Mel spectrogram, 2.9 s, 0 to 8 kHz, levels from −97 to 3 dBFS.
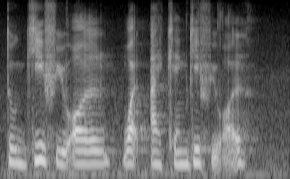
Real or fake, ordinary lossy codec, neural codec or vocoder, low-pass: real; none; none; none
